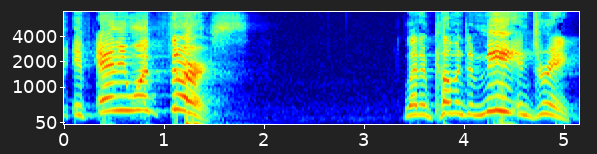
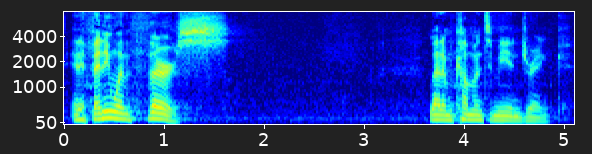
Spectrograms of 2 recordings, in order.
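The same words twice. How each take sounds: First: Slow, high, full-voiced proclamation cutting the silence; Jesus shouting out. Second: Calm invitation. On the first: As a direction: cry it out across a hushed crowd. Jesus cries out at silent feast. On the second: Shown as a demonstration. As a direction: offer it gently this time. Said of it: "quoting again, contrasted".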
